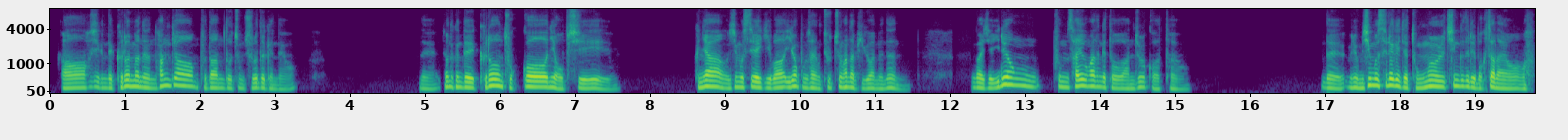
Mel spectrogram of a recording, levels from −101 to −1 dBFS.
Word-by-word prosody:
아 125 +2 0
확실히 150 +2 -8
근데 125 -1 -4
그러면은 150 -5 0
환경 175 -1 +1
부담도 125 -2 -3
좀 115 +1 -11
줄어들겠네요. 110 -4 -7 1.6
네. 105 -2 -11
저는 150 0 -1
근데 145 -2 +3
그런 180 +6 +3
조건이 150 +2 +4
없이 110 -2 -2 1.1
그냥 155 -1 +3
음식물 140 +5 -2
쓰레기와 135 -1 +2
1 145 - 0
회용품 155 -6 0
사용 125 -3 -2
둘 125 - -9
중 145 0 -3
하나 140 -2 +1
비교하면은 115 -6 -6 0.8
그러니까 135 -1 +1
이제 125 - -1
1 145 +8 0
회용품 170 -7 0
사용하는 170 +1 +2
게 140 - -1
더 115 -2 -4
안 110 0 -6
좋을 145 +2 -3
것 100 -5 -10
같아요. 95 -3 -12 1.8
네. 130 -2 -4 0.2
왜냐면 135 -1 -2
음식물 190 +9 +3
쓰레기 185 0 +4
이제 140 -4 +2
동물 150 +5 +2
친구들이 160 -2 0
먹잖아요. 115 -2 0
135 Hz, 305 characters per minute, -23 LUFS, 120-155 Hz, 1.8 s, 조건이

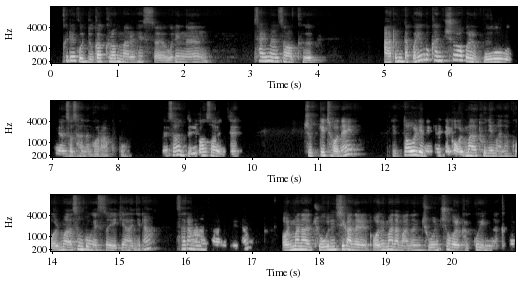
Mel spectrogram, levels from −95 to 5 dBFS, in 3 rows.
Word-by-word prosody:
그리고 250 -5 +2
누가 210 +4 +1
그런 205 -2 +2
말을 170 -2 -2
했어요. 185 - -5
우리는 175 - -5 0.6
살면서 230 -7 +1
그 150 0 -4 0.8
아름답고 195 +2 +1
행복한 280 -2 +1
추억을 260 - +1
모으면서 175 -2 0
사는 155 -2 -7
거라고. - - -10 0.5
그래서 260 - 0
늙어서 210 - +1
인제 480 0 -5 1.0
죽기 190 +3 0
전에 225 - -1 0.4
이제 - - -13
떠올리는 235 -2 +8 0.2
게 205 -1 -4
'내가 155 - +2
얼마나 190 +6 +4
돈이 180 -2 -2
많았고 160 -2 -6
얼마나 175 +5 +1
성공했어.' 180 -6 0
이게 155 +3 -3
아니라' 215 - -6 0.3
사랑하는 245 -4 -1
사람들이랑 460 - -6 0.5
얼마나 195 +3 +4
좋은 200 +1 +2
시간을, 200 -5 +2
얼마나 190 +4 +2
많은 160 +1 -4
좋은 170 +2 -3
추억을 180 -4 +1
갖고 165 +2 -6
있나.' 150 -2 -7
그런 190 0 -9
190 Hz, 320 characters per minute, -23 LUFS, 170-225 Hz, 1.0 s, 떠올리는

